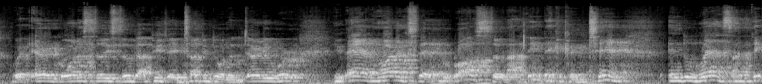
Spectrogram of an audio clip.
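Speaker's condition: No condition

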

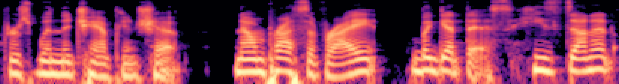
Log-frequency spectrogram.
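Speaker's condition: No condition

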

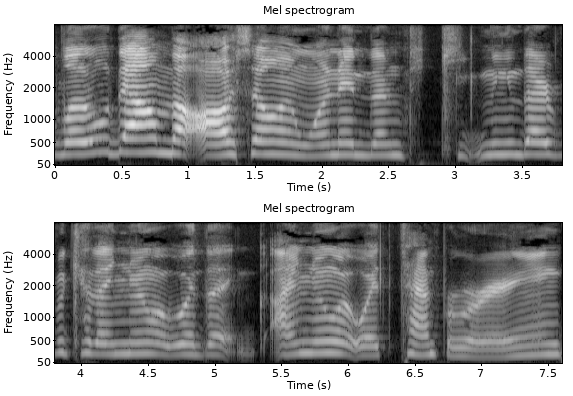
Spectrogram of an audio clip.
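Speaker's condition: Spastic cerebral palsy, mixed, mostly spastic

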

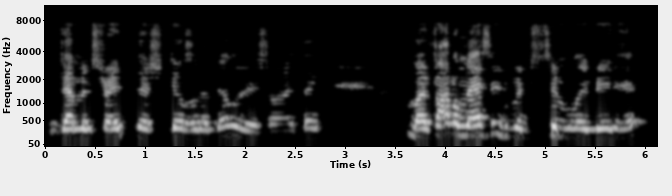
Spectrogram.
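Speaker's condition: Cerebral palsy, spastic quadriplegia; legs affected

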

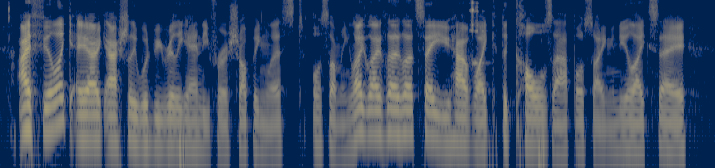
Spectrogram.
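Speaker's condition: No condition

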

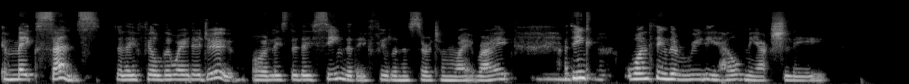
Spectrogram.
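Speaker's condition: No condition

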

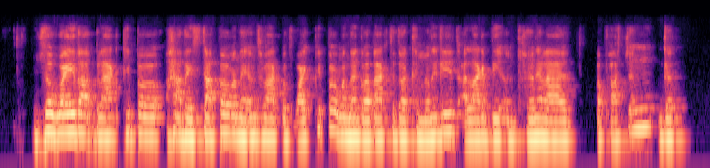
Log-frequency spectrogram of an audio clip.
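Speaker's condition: Deaf or hard of hearing; does not hear everything

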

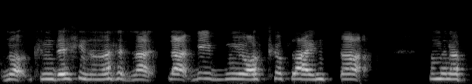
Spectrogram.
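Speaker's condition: Cerebral palsy; speech impairment

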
